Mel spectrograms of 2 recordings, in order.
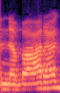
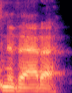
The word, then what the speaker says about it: Nevada: came out that the Nevada Governor um it's Nevada not Nevada okay we gonna it irritates the living hell of people that live here I'm sorry it's not Oregon it's Oregon I think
